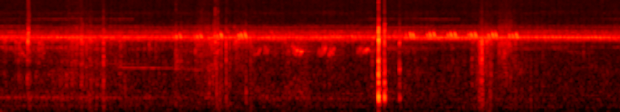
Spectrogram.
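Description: Insects chirring steadily in a high band, with a few sharp clicks from hands working the graft as a durian scion is fitted into a slit in the rootstock stem; the loudest click comes a little before four seconds in.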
